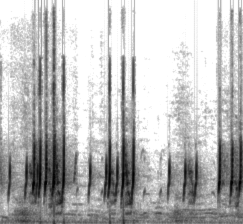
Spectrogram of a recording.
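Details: Female common quail calling: short bright notes in clusters of two to four, some clicking, with brief pauses between bursts.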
